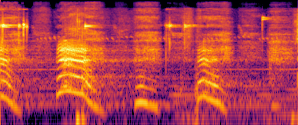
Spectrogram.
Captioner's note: screams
